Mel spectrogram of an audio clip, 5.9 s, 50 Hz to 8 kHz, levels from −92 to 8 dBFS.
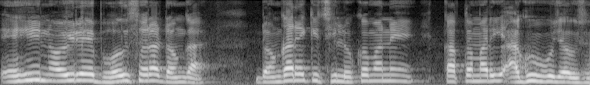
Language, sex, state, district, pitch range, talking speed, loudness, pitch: Odia, male, Odisha, Nuapada, 175-210 Hz, 130 wpm, -11 LUFS, 200 Hz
